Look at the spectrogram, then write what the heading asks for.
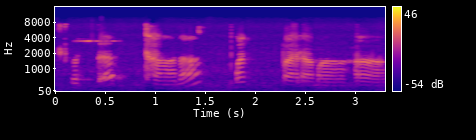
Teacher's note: పలకాలండి కొంచెం వదిలేస్తా గాలి కొంచెం బయటక వచ్చిన మహాప్రాణం వచ్చేస్తది. ఓకే శ్రద్ధ ధాన పక్కన దాకి మహాప్రాణ ఉంది మళ్ళీ మహాప్రాణ పలకాలి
